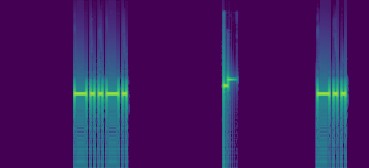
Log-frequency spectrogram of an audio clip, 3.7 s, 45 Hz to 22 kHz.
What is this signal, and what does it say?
Morse code, heard as a keyed tone, about 30 wpm, 700 Hz. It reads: / D
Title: Single Character (Letter:Number:Punctuation:Prosign) 30wpm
